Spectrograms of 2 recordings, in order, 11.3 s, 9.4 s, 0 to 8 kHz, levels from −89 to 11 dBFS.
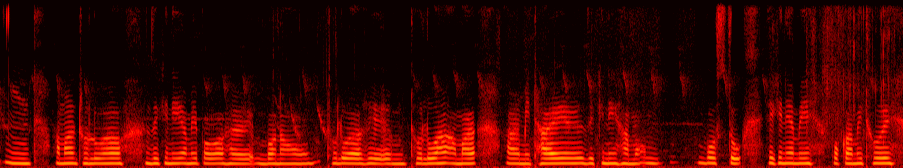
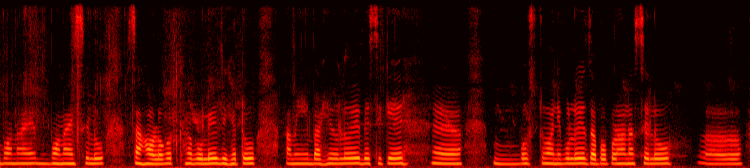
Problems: constant background noise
